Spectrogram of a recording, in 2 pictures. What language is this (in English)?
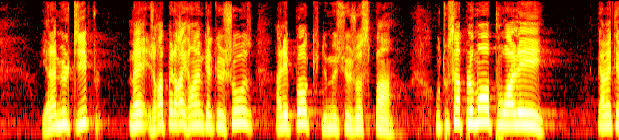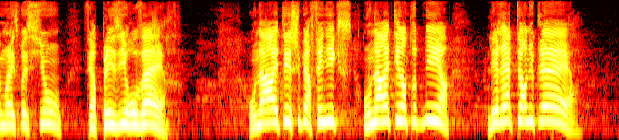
French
